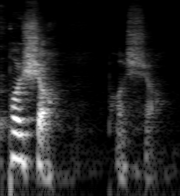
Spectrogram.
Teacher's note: For example, like the word pollo is chicken in Spanish with the double L. They pronounce their double L like a sh sound. Okay. So instead of pollo, it's pollo.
